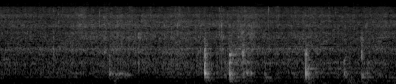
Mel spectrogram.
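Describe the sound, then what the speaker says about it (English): Flour being stirred into hot oils in a pan to form a roux for chicken supreme, a steady soft sizzle with a few light scrapes and taps of the spoon against the pan. "we mix it round and get all the flour, almost turning the oils and everything in the pan into a roux"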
